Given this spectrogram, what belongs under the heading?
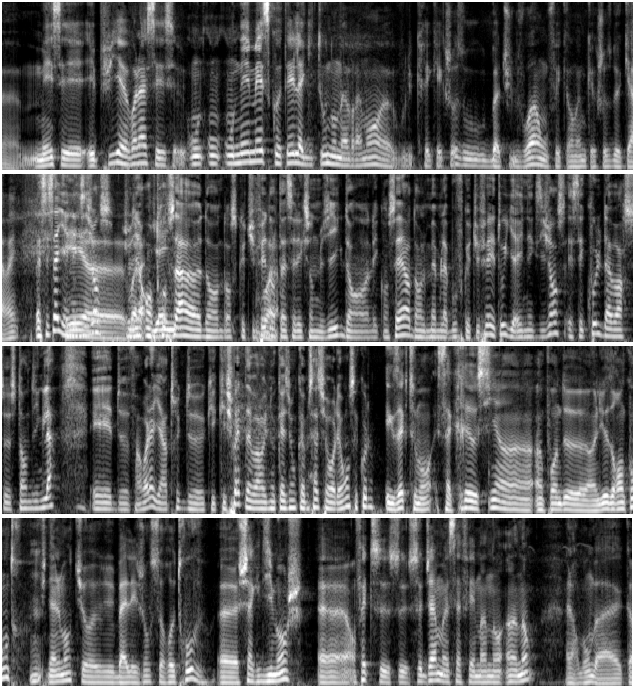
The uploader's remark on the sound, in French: Bar-restaurant "La Guitoune" à Foulerot sur l'île d'Oléron. On enregistre dans le restau, lieu historique des premières soirées Black Rackam Studio.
